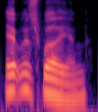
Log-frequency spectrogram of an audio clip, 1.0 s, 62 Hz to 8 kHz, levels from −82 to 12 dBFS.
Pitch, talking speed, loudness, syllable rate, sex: 135 Hz, 185 wpm, -16 LUFS, 5.0 syllables/s, male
